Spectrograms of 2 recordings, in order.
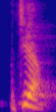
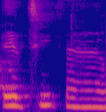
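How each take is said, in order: First: It is said firmly and curtly. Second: It is said softly and tenderly.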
